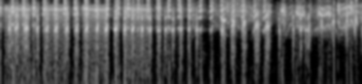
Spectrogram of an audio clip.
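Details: Lure call for attracting swiftlets, Raja Kalimantan style from Borneo: fast, uneven high chirping and twittering broken by sharp click-like pulses, repeated steadily throughout.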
